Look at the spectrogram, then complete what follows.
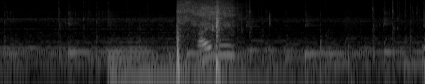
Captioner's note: spiders hiss and fall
